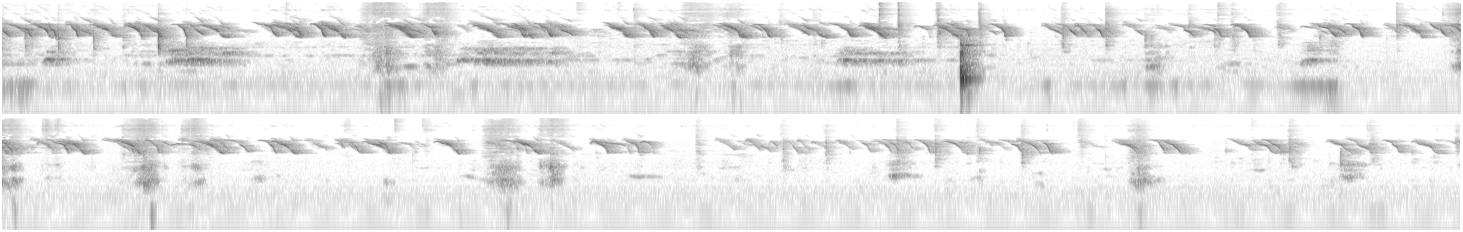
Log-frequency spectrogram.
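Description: Small birds chirping continuously in rapid clusters of short, downward-sliding notes, with scattered light clicks of chopsticks against a bowl.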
